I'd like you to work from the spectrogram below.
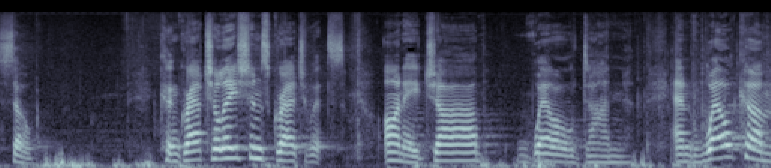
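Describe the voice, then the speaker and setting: A woman at a very slow pace, with lively intonation, long, frequent pauses, and light background noise. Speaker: professor giving commencement speech. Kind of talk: commencement speech. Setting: stage with audience. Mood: warm, encouraging. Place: open country. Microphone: podium.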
